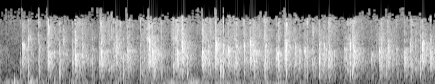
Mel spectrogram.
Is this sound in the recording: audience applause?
yes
